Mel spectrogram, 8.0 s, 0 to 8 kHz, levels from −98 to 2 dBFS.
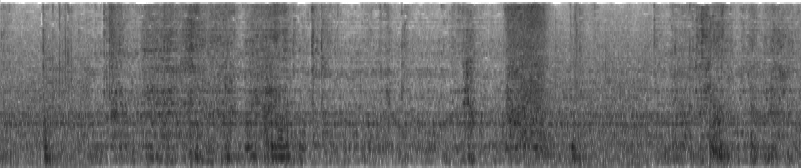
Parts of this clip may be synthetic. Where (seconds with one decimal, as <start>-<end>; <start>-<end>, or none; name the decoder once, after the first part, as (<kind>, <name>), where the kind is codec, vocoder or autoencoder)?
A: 0.9-5.2 (vocoder, HiFi-GAN); 6.5-8.0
